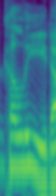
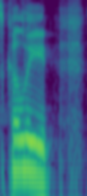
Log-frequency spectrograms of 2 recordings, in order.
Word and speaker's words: Khalid: And we are here today to talk about the one and only Khalid. That is how you say his name, right? – Yeah, yo, yes, sir. – Khalid. All right, yes, Khalid.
